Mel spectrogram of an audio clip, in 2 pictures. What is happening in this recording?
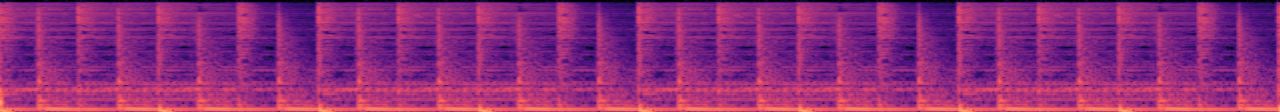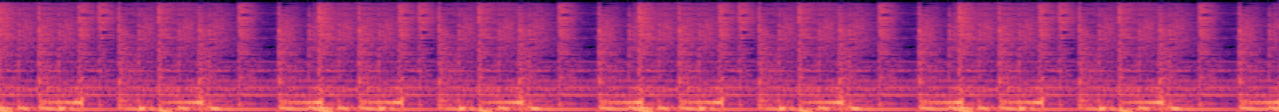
my first drum loop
